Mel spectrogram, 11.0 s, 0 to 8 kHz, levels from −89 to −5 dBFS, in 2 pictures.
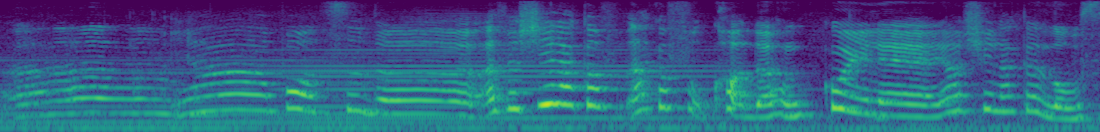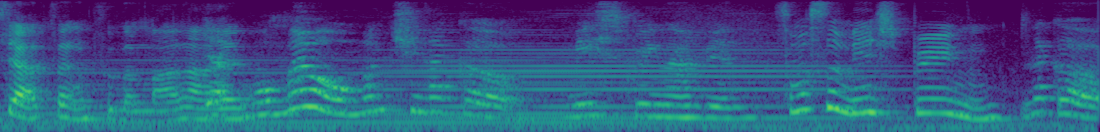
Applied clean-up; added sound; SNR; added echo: none; Bowed string instrument + Bowed string instrument; 15 dB; none.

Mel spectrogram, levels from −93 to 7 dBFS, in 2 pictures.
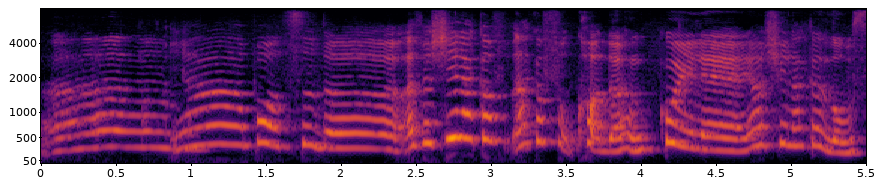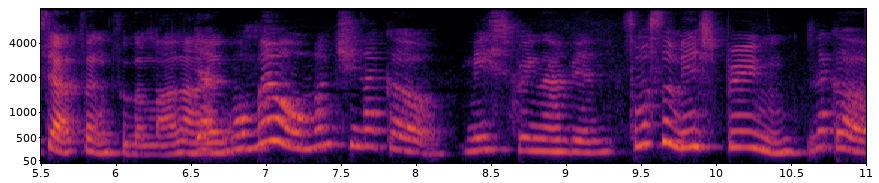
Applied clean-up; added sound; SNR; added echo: neural mask model Resemble Enhance denoiser.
